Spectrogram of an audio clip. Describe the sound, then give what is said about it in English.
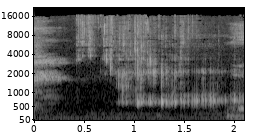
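Bock lager beer, 7.1% alcohol, pours steadily into a glass, a continuous gurgling splash whose pitch climbs slightly as the glass fills over a couple of seconds. “His Bock Lager. I'll be your Bock Lager anytime. All right. And the pour.”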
